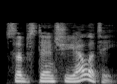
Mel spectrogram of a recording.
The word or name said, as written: substantiality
